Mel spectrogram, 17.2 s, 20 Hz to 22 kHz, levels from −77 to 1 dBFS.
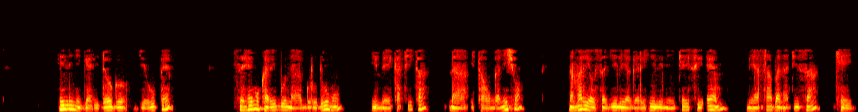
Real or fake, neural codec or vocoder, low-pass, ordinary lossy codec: fake; vocoder, 22.05 kHz, 80 mel bands, WaveNeXt; 3.6 kHz; MP3, 16 kbps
